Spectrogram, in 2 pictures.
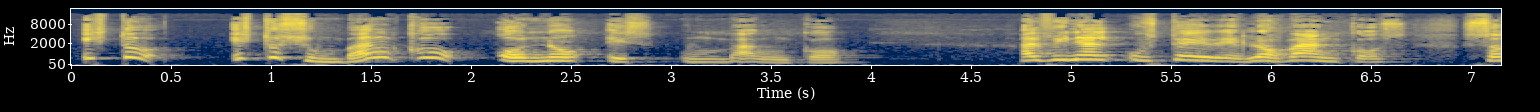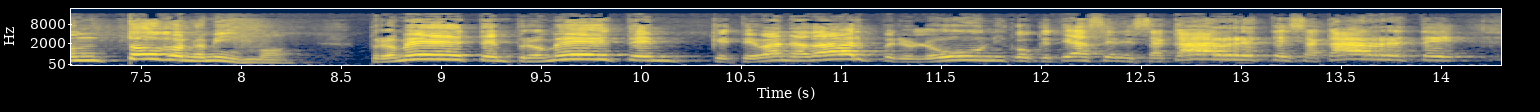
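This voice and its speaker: A woman plays an absurdly stubborn female customer in a radio comedy sketch, with an Argentine accent. Her voice sits a little high and moves slowly, with halting, earnest phrasing. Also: big pitch swings, a bit bright, heavily acted. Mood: indignant. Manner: hesitant, halting delivery. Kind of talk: amateur radio play acting.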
